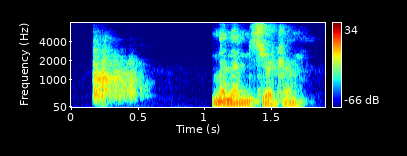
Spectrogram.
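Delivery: ordinary delivery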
